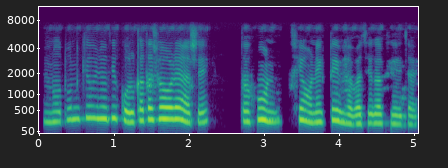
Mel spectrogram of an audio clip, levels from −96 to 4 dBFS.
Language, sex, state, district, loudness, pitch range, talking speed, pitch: Bengali, female, West Bengal, North 24 Parganas, -18 LUFS, 220-275 Hz, 155 wpm, 235 Hz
